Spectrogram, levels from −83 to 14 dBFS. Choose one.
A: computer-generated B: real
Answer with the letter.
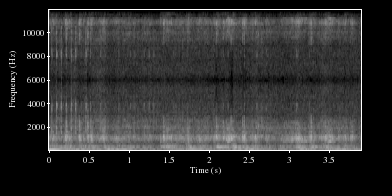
B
